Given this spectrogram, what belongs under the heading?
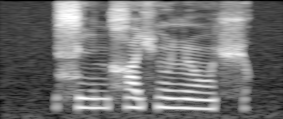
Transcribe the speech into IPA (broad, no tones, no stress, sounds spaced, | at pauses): s i n χ a ç ũ lʲ ɔ̃ ʃ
